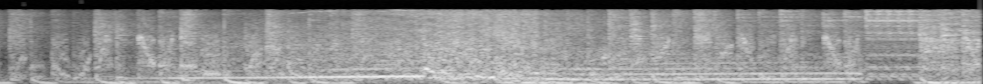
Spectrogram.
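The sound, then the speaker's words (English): A car's engine roars as it accelerates hard away down a street, the loud, steady tone climbing in pitch and dropping at a gear change before climbing again, with tire noise throughout. “He accelerates away down the street.”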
